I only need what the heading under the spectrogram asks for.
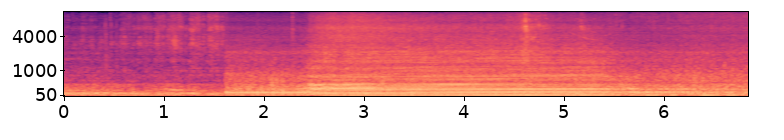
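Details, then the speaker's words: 1972 Mustang 351 Cleveland with Edelbrock 4-barrel intake, headers and custom 2.5-inch exhaust with Black Widow mufflers, driving, not floored: deep V8 burble climbs into an even rev, running on all eight cylinders; idle set too high. "It's running on all 8 cylinders. That was not floored. Yeah, that runs on all 8. That's not running bad."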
